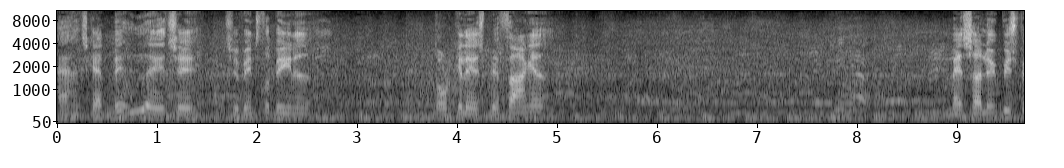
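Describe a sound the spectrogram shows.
A stadium crowd murmurs and chants steadily.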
